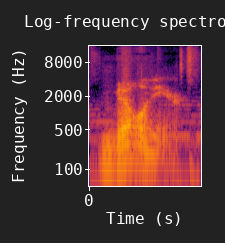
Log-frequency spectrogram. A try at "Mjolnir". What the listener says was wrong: You're saying the last part of it right, but you're putting a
